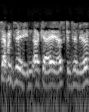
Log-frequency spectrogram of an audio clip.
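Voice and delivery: put-on posh voice. Calling in to a radio show as Gary: posh voice. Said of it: "it was a good posh voice".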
